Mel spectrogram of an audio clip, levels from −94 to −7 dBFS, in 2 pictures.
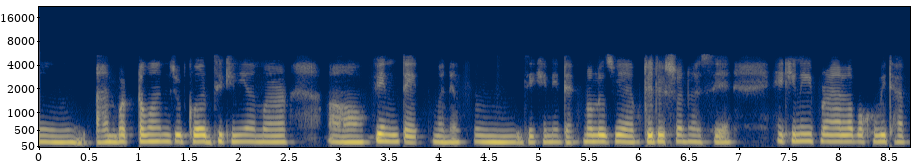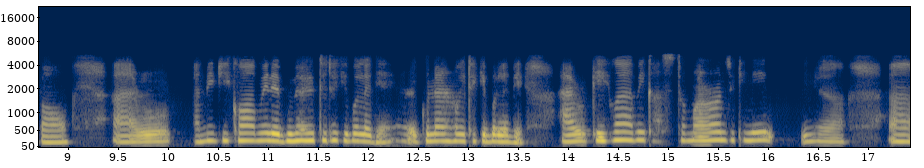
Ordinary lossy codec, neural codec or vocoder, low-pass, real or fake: none; codec, 16 kHz, 1 kbps, X-Codec, HuBERT features, trained on balanced general audio; 5.4 kHz; fake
